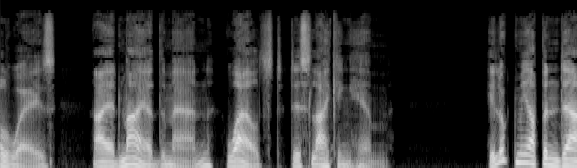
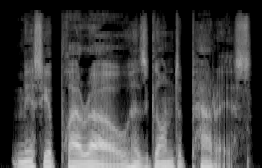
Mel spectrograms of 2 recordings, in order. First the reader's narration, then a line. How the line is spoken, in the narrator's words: I replied coldly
